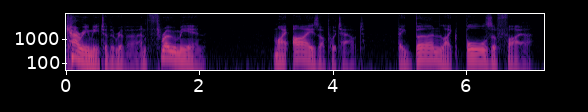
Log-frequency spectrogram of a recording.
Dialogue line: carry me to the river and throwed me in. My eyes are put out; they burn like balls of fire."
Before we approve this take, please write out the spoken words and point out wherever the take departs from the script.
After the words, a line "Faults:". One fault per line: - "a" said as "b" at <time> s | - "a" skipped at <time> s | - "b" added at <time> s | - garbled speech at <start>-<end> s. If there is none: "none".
carry me to the river and throw me in. My eyes are put out; they burn like balls of fire."
Faults:
- "throwed" said as "throw" at 1.2 s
